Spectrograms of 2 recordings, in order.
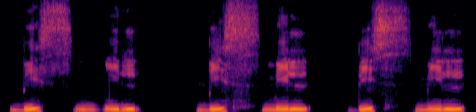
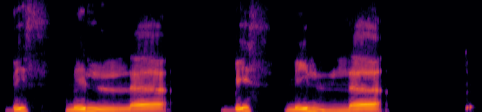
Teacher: এই সিন আর মিমের মাঝে কিন্তু কোনো দূরত্ব তৈরি হইলো না, বা দুই আওয়াজের মাঝে কোনো গ্যাপ নেই। · আওয়াজ কাটবে না। যেমন ধরেন আমরা তো জানি যে সিনে হয়েছে রিখওয়া, তো রিখওয়া মানে আওয়াজ চালু রাখবো।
